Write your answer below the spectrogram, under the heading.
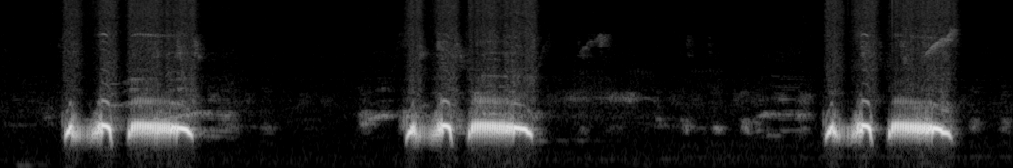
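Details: Spotted dove giving a heated contest call in a thổ voice blended with đồng: three phrases nearly three seconds apart, each a couple of quick notes running into a sustained throaty coo, in an otherwise quiet setting.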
